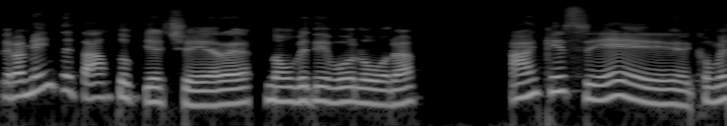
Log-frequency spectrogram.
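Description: A woman with a fairly low pitch talks at a fairly slow pace, in a dry, close sound with no echo on a very clean recording with a silent background. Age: 50s. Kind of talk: interview on a live stream.

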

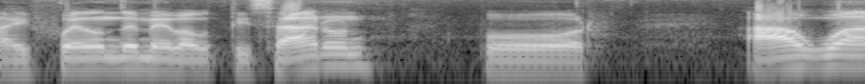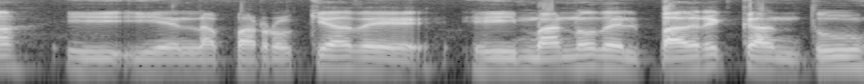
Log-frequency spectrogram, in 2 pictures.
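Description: Against a quiet background, a man speaks at a fairly slow pace in a medium pitch. His intonation is flat and monotone. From Sonora, Mexico (Cananea). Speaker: priest. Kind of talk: casual chat.

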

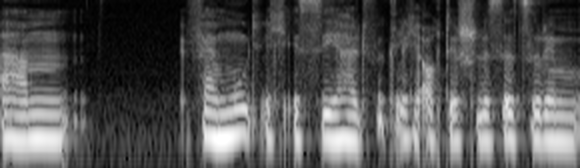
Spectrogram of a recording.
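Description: A woman with a very deep, low voice and a dark, mellow tone speaks at a moderate pace with fairly even intonation. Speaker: true crime podcaster. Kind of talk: narrated case retelling. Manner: frequent filler hesitations. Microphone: new microphone.

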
